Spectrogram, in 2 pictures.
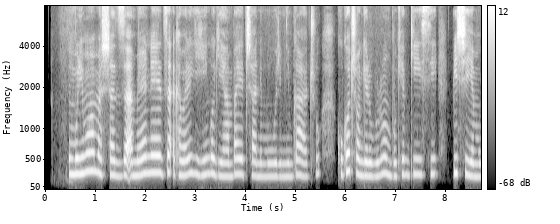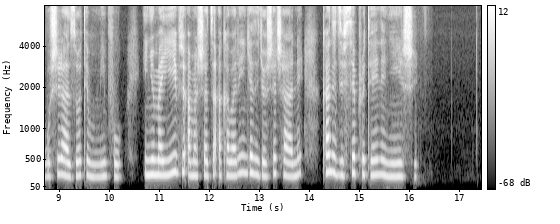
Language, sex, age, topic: Rundi, female, 18-24, agriculture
